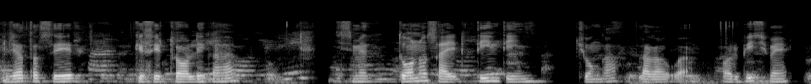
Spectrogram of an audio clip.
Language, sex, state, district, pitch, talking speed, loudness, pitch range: Hindi, male, Bihar, Patna, 135 Hz, 125 wpm, -20 LUFS, 130-150 Hz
